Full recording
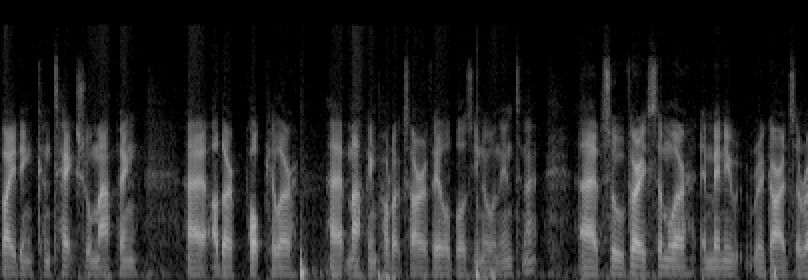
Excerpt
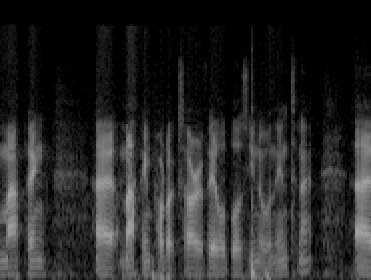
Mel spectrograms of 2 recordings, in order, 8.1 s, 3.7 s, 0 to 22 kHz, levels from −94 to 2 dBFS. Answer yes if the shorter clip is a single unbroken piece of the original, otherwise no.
no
